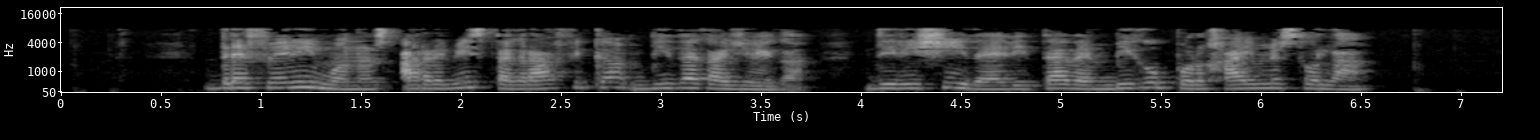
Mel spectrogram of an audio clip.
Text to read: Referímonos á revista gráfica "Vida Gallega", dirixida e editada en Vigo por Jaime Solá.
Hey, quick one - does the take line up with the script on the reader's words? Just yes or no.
yes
